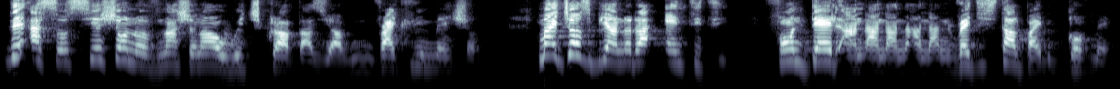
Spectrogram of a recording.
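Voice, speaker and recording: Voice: medium pitch, very animated, brisk, sharp tone. Actor doing a bitter, anguished nigerian writer on stage, emphatic and repetitive, voice swinging all over the place. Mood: scornful, fearful. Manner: declamatory, emphatic, repeats words and phrases. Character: anguished, bitter writer raging at a corrupt nation. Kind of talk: live stage drama acting.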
